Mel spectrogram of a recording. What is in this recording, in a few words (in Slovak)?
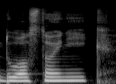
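"dôstojník", Slovak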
